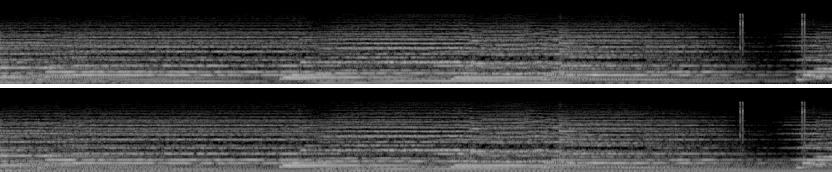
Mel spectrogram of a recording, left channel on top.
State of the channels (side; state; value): right; noise; hum, 12 dB below the sound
